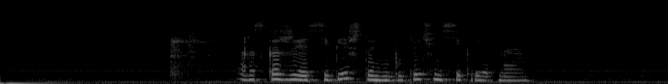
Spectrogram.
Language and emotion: Russian, neutral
